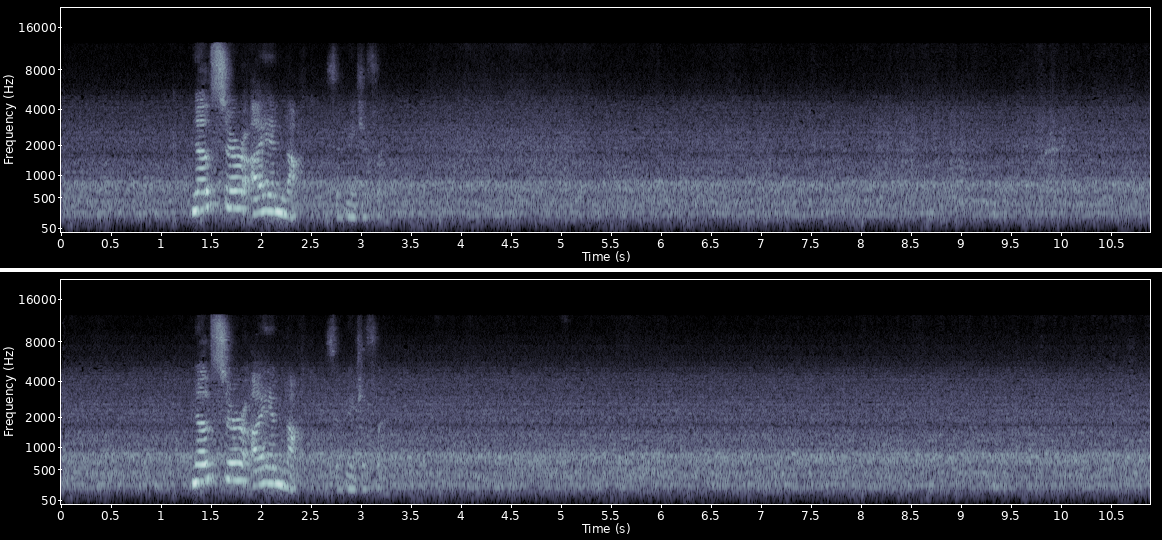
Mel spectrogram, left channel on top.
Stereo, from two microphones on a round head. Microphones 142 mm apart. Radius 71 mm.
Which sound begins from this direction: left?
A woman speaking, at 1.3 s.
